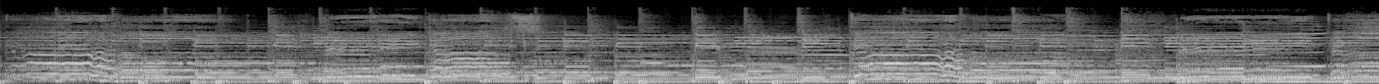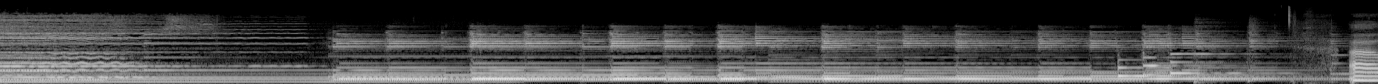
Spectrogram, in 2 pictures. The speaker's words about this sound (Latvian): Ir pulkstenis četri, maza uh, kļūda jinglā, ko mēs noteikti, noteikti līdz nākamajai reizē arī izlabosim.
